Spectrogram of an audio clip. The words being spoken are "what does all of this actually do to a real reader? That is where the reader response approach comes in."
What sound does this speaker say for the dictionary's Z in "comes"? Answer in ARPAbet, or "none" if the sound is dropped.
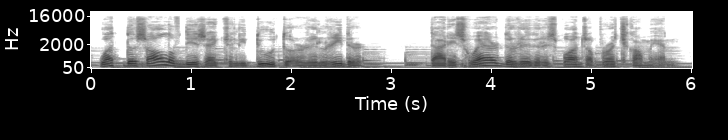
none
